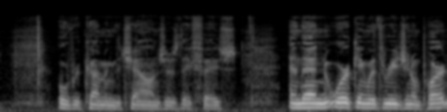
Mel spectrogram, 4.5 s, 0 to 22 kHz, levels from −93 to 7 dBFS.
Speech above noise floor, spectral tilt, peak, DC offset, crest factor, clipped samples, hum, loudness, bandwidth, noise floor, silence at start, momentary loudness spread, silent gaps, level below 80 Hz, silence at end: 21 dB; -6.5 dB/octave; -10 dBFS; under 0.1%; 18 dB; under 0.1%; none; -28 LUFS; 12.5 kHz; -49 dBFS; 0.35 s; 21 LU; none; -66 dBFS; 0 s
